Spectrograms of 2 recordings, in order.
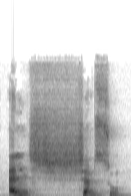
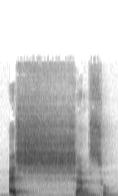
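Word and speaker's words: الشَّمْسُ: On va dire le lam, on va venir le supprimer. Donc, on va dire alif directement vers la lettre avec shadda. Donc, on va dire ash-shamsu.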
